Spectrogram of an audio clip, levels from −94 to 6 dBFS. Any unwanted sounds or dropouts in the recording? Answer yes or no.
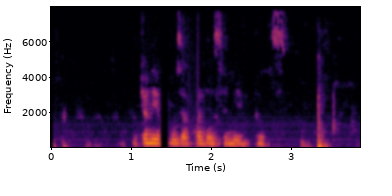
yes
